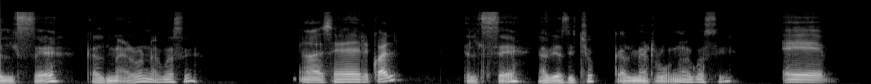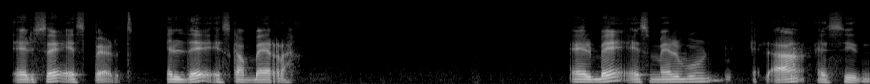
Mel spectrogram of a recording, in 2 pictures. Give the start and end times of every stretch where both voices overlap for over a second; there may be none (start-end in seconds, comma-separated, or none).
none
